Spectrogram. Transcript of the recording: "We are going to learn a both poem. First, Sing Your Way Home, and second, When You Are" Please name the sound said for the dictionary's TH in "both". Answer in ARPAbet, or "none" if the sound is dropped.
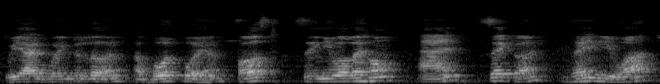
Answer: T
